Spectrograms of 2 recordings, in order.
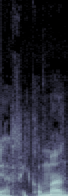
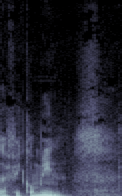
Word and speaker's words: Afikoman: Some say Afikoman, some say Afikomen. Our Syrian custom is Afikomin. And the Afikomin is the last food a person eats that night. What's the function of the Afikomin?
